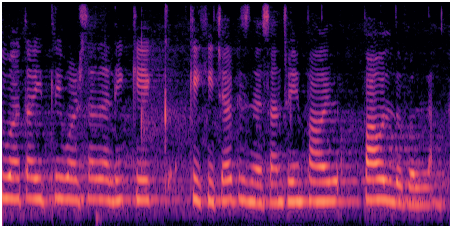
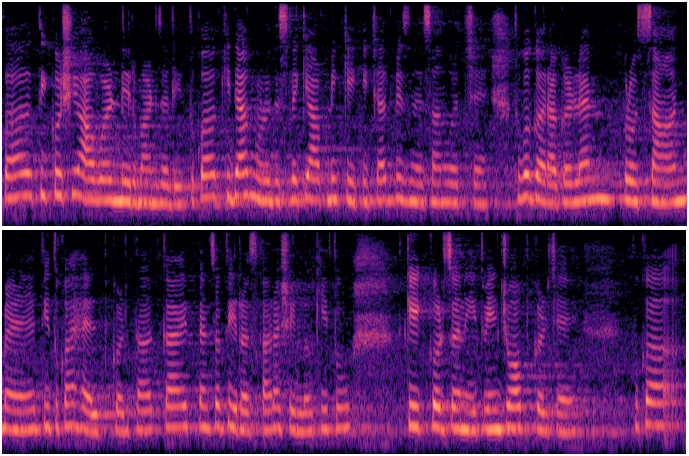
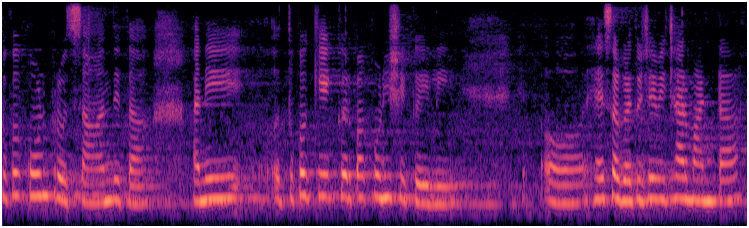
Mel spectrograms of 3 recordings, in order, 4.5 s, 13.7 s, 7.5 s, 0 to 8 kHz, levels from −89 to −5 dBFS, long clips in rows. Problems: background sounds at intervals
